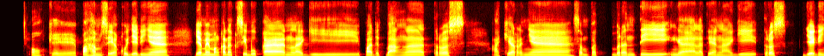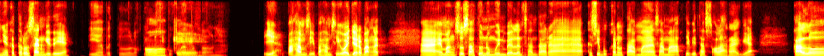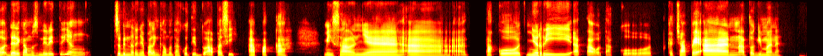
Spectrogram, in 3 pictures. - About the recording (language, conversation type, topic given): Indonesian, advice, Bagaimana cara kembali berolahraga setelah lama berhenti jika saya takut tubuh saya tidak mampu?
- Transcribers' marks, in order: tongue click; in English: "balance"; other background noise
